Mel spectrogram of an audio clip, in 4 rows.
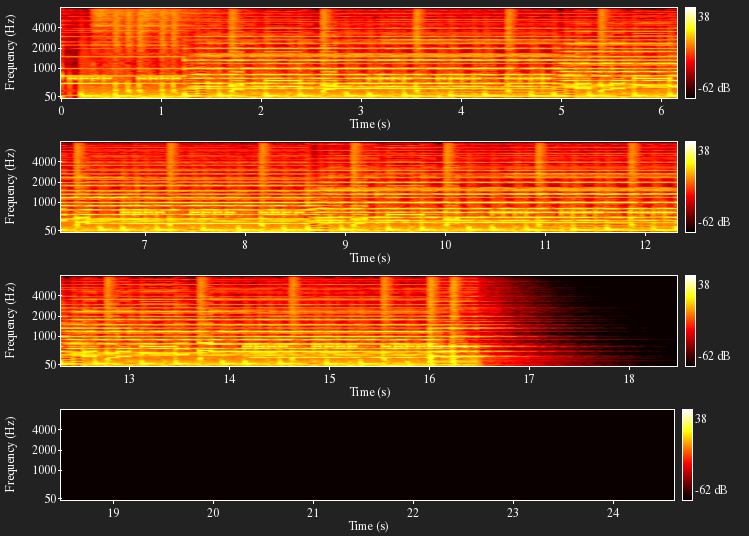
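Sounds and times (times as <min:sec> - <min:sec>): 
signal sound: 0:00.2 - 0:16.9.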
